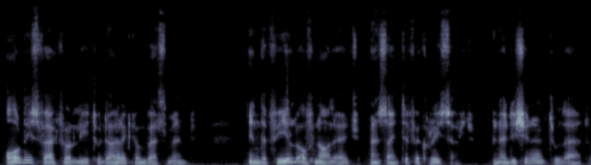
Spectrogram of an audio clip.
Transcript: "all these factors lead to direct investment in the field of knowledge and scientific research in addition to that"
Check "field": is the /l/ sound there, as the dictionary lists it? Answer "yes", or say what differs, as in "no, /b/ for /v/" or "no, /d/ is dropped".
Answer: yes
